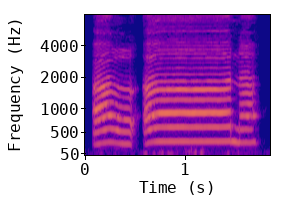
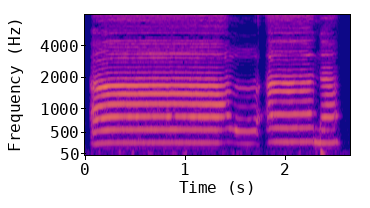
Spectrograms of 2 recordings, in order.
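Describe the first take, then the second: First: The second vowel is held long. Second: The first vowel is held long. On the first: The speaker calls it wrong. "Jadi bacanya bukan" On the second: The speaker calls it right. "tapi; yang panjangnya adalah hamzah yang pertama"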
